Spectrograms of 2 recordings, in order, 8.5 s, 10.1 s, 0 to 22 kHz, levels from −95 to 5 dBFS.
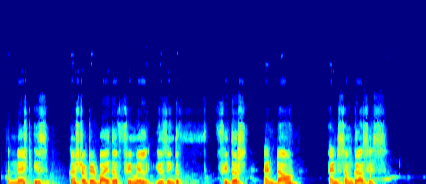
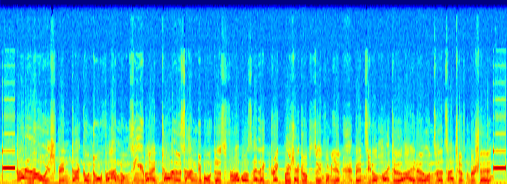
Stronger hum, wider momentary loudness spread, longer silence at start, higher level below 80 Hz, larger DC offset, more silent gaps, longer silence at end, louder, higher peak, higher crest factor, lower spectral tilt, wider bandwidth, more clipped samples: neither; first, 13 LU vs 6 LU; first, 0.15 s vs 0 s; second, -66 dBFS vs -44 dBFS; neither; neither; first, 0.7 s vs 0 s; second, -20 LUFS vs -10 LUFS; about the same, -4 dBFS vs -2 dBFS; first, 18 dB vs 10 dB; first, -5.5 dB/octave vs -4 dB/octave; second, 9.4 kHz vs over 20 kHz; neither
